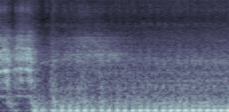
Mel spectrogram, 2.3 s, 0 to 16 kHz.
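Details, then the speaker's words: 150cc scooter, fully cold in cold weather, new carburetor fitted to cure hard starting: short crank, catches immediately and settles into an even, steady putter about twelve beats a second; normal cold start. "my friend i have solved your problems what do you think huh i do good work i know let her warm up now you"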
